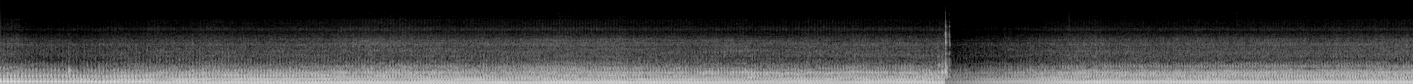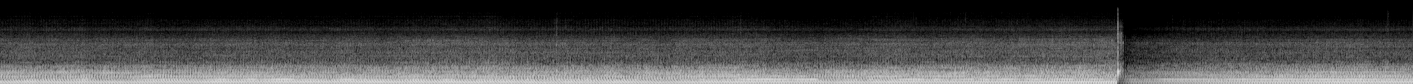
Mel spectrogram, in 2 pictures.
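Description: ATV engine running steadily as the quad climbs a steep, leaf-covered dirt trail. Twice, about a third of the way in and near the end, the sound breaks off suddenly with a click and builds back up over about a second.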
